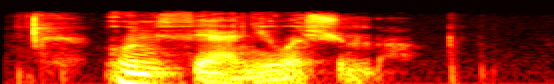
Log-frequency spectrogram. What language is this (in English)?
Kabyle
